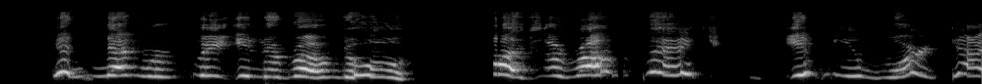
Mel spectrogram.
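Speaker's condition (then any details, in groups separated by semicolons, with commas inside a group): Cerebral palsy; oxygen deprivation at birth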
